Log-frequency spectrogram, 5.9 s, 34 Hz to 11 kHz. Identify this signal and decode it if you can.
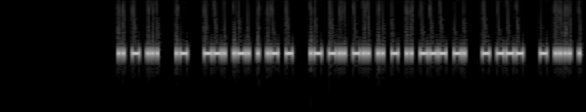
Morse code, heard as a keyed tone, about 50 wpm, 700 Hz. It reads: ITS A GREAT ADDITION TO THE
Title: Sentences from Top 1000 Words - Review Part 6 - 50wpm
